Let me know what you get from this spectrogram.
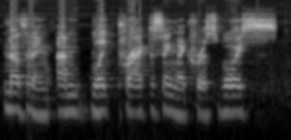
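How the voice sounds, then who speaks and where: A man's voice: fairly high pitch, steady tone, a little slow, pushed and bright. A man chatting casually as a co-reader in an amateur story reading. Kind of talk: casual banter.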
